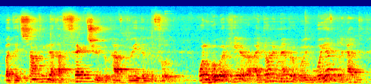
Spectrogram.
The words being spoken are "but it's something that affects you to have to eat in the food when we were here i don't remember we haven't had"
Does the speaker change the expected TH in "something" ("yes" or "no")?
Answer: no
